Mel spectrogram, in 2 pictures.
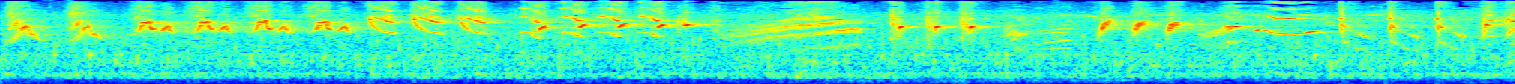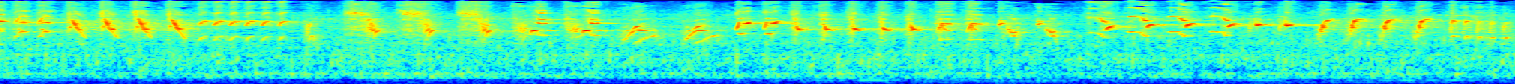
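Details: Red siskin (Carduelis cucullata) giving a long, energetic song of rapid high twitters, rattling trills, buzzy sweeps and whistled notes, almost unbroken for ten seconds.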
